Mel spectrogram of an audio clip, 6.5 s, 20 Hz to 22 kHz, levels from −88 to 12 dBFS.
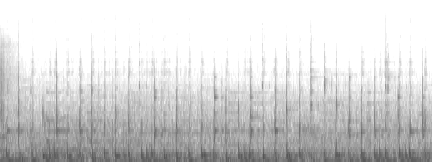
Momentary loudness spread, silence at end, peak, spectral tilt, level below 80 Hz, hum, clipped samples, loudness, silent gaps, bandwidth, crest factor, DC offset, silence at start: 2 LU; 0 s; -16 dBFS; -10 dB/octave; -38 dBFS; none; under 0.1%; -30 LUFS; none; 5.4 kHz; 14 dB; under 0.1%; 0 s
